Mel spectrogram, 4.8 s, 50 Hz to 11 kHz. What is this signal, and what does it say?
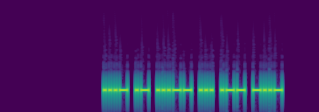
Morse code, heard as a keyed tone, about 30 wpm, 700 Hz. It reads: VA3SWX
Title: DXCC-100 Call Signs - 6 Characters - 30wpm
